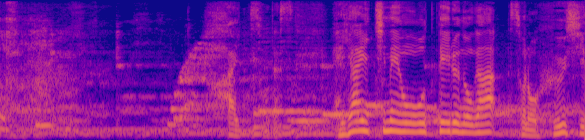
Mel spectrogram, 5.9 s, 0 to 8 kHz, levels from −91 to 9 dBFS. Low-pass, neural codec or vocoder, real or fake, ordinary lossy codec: none; codec, 16 kHz, 8 kbps, FreqCodec, larger model; fake; none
